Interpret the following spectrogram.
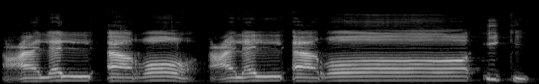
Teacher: لام کو لام سے ملائیں گے تو لام دونوں لائٹ ہیں، اور اسی طریقے سے را کو فل ماؤتھ کریں گے.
